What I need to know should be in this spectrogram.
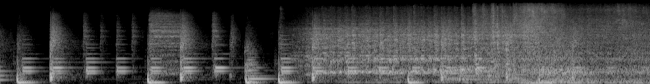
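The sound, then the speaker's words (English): Old 1979 GMC RV engine firing up: about three seconds of rhythmic cranking chugs, then it catches into a loud, continuous running roar that settles a little quieter. “I'm Mookie, and that's the sound of my old 1979 GMC RV, affectionately named Lily, firing up to take me deep into the Great Canadian Shield.”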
